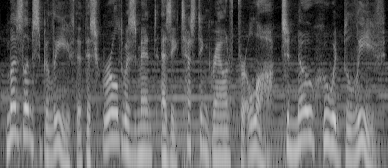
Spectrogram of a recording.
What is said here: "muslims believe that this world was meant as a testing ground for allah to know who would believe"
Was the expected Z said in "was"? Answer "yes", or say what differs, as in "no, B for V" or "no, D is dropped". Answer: yes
